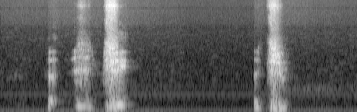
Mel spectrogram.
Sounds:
Sneeze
